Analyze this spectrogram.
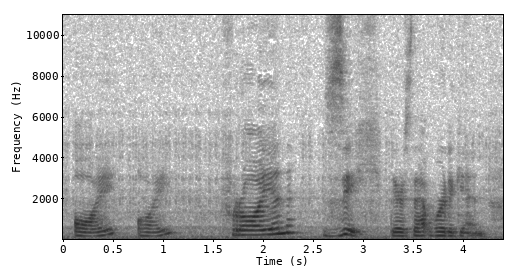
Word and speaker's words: freuen: So we're going to do this EU spelling as this diphthong. Oi, freuen sich. There's that word again. Mein Leib und Seele freuen sich in dem lebendigen Gott.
